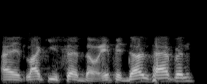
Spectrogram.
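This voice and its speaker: A man's voice: medium pitch, lively intonation, brisk, breathy edge, no room sound. A man with an American accent chatting casually as a panelist on a sports show, heard through thin audio. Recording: thin, phone-like band-limited audio.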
